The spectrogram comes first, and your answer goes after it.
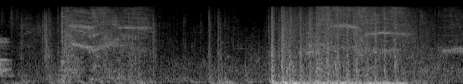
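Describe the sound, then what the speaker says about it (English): Sustained machine gun fire in a co-op shooter game, dense rapid rattling bursts close and loud, with a short lull and then a heavier burst with a low thump. "I think we should call for a machine gun first"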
